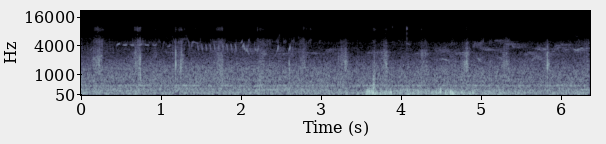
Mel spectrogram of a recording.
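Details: Common snipe (Gallinago gallinago) displaying in late morning from a fence post, giving a steady series of sharp, clipped ticking notes, about two per second, over a constant low rumble of distant traffic or wind.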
